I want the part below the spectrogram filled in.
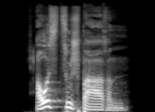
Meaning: zu-infinitive of aussparen
- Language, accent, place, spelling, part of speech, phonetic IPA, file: German, Germany, Berlin, auszusparen, verb, [ˈaʊ̯st͡suˌʃpaːʁən], De-auszusparen.ogg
